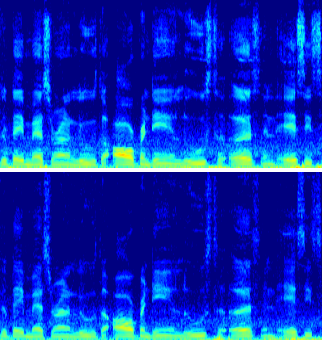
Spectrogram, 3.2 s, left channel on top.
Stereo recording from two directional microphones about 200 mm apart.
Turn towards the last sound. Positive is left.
turn(degrees=-5)  # may be behind; listen again after turning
